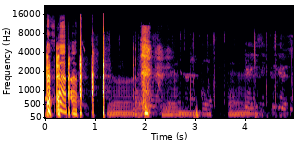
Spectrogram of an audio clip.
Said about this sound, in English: Listening to you fucking type is not doing it for me.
